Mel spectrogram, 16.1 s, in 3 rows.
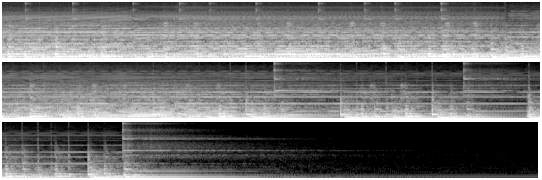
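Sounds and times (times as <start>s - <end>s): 
cello: 0.0s - 12.2s.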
